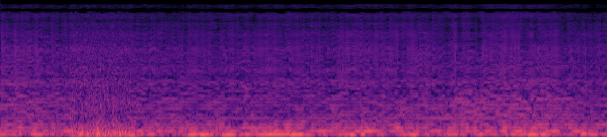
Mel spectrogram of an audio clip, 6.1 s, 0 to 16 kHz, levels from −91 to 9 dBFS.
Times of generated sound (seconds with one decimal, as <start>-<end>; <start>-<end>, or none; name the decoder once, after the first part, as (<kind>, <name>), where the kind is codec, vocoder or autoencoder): 0.0-0.7 (vocoder, BigVGAN v2); 1.3-6.1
